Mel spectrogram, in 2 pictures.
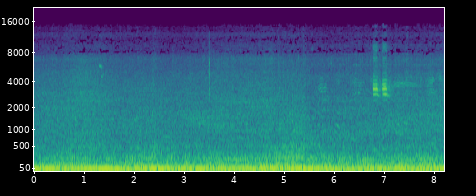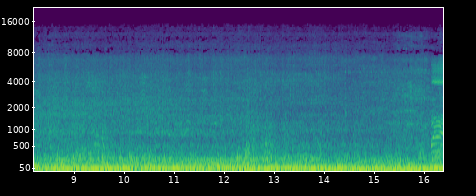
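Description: Steady vehicle engine and road rumble while moving through city traffic, with a short high horn beep about seven seconds in.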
